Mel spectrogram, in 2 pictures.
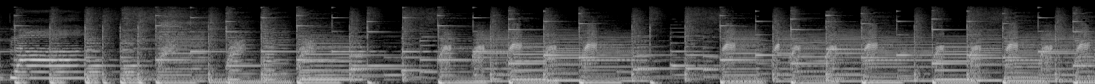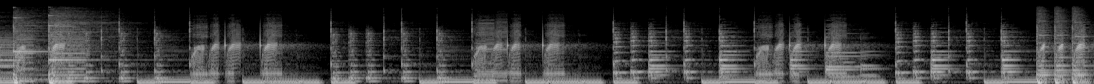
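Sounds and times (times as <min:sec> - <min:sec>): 
bouncy musical backing with a pulsing bass line: 0:00.0 - 0:21.8
duck quacking: 0:04.4 - 0:06.2, 0:07.2 - 0:11.8, 0:12.9 - 0:13.9, 0:15.7 - 0:16.8, 0:18.5 - 0:19.6, 0:21.3 - 0:21.8.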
